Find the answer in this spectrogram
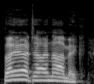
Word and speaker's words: Beyerdynamic: Yes, I said Bayer Dynamic with apologies to the spirit of company founder Oen Bayer. Come on. There are lots of words we pronounce differently in English or American English than their original local pronunciation. And I've heard Bayer and never buyer professionally going back to the 1980s. I'm going to stick with it.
